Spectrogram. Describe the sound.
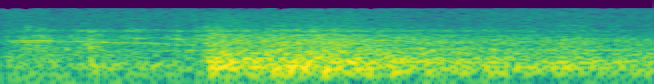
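Rockets and bombs explode in wartime as a low, continuous rumbling roar. It swells louder after the first second and holds steady without distinct separate blasts.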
